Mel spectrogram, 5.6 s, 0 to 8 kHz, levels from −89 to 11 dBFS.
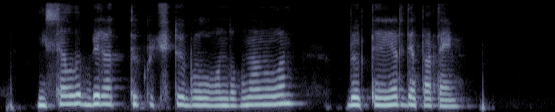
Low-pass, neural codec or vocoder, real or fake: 7.2 kHz; codec, 32 kHz, 1.9 kbps, SNAC; fake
